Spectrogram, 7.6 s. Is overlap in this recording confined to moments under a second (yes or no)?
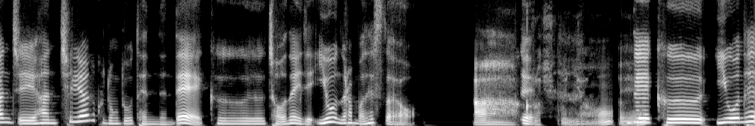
yes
